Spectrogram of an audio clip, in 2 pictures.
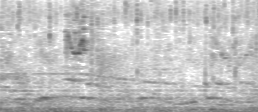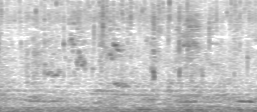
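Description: Tap water pouring and splashing steadily onto budgerigars in a wire cage as they are bathed.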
